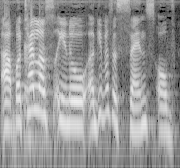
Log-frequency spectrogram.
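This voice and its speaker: A woman with a Nigerian accent presenting live studio news and interviewing in a conversational, halting way. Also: medium pitch, lively intonation.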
